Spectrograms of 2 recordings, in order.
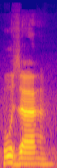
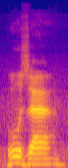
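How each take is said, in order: Both takes have the same delivery.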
